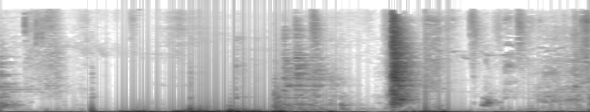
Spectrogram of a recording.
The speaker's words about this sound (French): et nous allons donc fermer l'alambic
